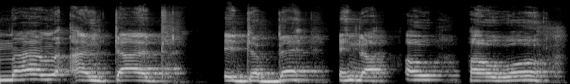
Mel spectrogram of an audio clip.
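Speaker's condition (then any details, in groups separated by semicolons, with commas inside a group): Ataxic cerebral palsy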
